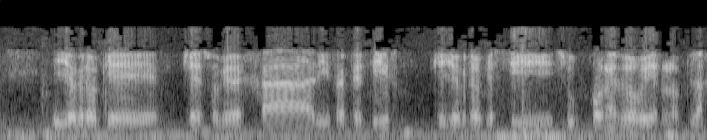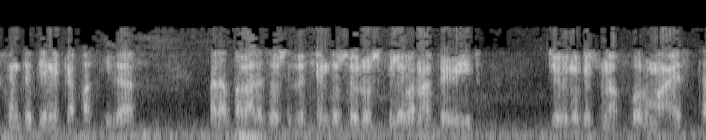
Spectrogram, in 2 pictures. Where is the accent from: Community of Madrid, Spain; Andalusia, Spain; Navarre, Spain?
Community of Madrid, Spain; Madrid; me produce tristeza como madrileño.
